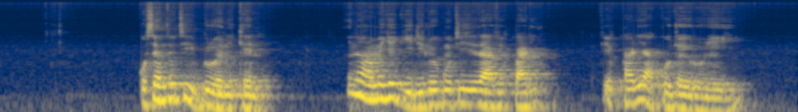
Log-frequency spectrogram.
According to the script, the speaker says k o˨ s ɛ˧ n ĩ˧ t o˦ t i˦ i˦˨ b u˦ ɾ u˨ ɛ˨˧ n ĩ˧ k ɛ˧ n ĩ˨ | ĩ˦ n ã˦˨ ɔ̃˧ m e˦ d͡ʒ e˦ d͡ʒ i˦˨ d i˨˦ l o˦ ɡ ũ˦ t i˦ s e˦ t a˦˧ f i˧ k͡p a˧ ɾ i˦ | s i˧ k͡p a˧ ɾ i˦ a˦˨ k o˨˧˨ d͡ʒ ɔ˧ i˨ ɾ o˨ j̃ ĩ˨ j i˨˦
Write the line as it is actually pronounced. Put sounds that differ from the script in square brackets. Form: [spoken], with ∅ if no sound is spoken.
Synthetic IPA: k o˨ s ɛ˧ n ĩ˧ t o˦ t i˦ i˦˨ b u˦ ɾ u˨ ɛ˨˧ n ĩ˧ k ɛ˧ n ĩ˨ | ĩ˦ n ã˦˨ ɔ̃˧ m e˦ d͡ʒ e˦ d͡ʒ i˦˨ d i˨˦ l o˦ ɡ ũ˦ t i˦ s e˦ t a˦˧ f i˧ k͡p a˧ ɾ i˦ | [f] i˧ k͡p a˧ ɾ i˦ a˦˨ k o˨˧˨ d͡ʒ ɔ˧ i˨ ɾ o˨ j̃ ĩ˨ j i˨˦

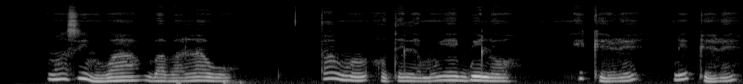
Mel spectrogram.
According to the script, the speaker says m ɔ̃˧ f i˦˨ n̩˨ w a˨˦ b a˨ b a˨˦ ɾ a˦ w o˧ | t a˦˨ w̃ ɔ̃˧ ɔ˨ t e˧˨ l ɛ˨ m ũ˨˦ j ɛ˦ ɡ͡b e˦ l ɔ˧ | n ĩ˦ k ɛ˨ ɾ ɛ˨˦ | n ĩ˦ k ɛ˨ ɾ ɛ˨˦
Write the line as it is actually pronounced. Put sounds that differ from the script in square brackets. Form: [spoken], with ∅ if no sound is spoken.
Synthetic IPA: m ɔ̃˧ [s] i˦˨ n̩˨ w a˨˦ b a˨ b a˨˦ [l] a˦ w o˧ | t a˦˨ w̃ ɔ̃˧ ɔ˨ t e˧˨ l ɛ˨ m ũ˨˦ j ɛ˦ ɡ͡b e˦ l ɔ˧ | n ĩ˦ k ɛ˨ ɾ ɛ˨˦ | n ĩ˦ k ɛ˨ ɾ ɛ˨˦

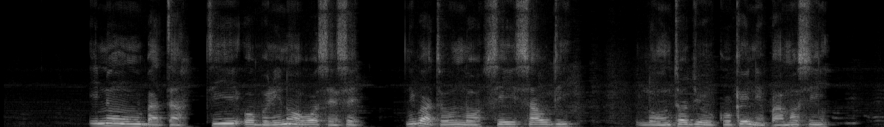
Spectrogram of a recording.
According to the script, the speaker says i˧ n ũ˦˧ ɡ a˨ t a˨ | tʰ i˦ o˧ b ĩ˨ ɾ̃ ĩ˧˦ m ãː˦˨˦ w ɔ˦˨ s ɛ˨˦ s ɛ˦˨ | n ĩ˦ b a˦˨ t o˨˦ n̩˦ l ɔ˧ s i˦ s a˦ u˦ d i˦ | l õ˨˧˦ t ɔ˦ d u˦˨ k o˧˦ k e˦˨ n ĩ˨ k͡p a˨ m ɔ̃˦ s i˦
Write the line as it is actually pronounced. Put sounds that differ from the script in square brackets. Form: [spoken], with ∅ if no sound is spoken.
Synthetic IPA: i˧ n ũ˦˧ [b] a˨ t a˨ | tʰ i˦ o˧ b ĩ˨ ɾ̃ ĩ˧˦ [n] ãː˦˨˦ w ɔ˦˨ s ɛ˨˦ s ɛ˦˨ | n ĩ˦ [ɡ͡b] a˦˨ t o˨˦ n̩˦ l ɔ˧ s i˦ s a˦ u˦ d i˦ | l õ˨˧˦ t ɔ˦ [d͡ʒ] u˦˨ k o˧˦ k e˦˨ n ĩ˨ k͡p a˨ m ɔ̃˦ s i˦

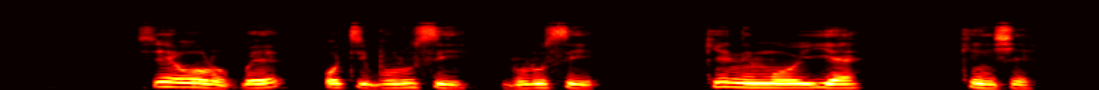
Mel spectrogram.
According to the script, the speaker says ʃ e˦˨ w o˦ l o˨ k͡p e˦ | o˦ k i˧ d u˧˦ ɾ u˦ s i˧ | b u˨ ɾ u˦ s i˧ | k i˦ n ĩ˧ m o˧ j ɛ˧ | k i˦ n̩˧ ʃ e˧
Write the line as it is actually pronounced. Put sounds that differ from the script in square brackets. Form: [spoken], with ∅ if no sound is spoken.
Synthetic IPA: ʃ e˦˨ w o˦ [ɾ] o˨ k͡p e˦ | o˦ [t] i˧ [b] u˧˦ ɾ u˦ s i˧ | b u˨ ɾ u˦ s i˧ | k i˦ n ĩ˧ m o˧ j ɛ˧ | k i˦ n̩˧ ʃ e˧

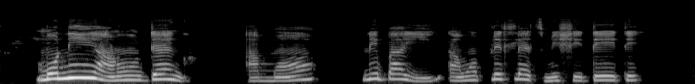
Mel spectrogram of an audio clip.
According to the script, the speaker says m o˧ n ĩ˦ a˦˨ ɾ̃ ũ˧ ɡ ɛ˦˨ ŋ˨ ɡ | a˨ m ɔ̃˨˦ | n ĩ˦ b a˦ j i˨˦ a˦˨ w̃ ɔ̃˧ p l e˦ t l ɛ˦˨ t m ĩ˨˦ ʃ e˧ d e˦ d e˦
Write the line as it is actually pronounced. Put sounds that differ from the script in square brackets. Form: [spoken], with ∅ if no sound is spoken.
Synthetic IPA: m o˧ n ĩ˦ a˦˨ ɾ̃ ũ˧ [d] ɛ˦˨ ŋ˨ ɡ | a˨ m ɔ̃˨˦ | n ĩ˦ b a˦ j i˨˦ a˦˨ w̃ ɔ̃˧ p l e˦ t l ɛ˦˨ t m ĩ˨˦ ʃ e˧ d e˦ d e˦

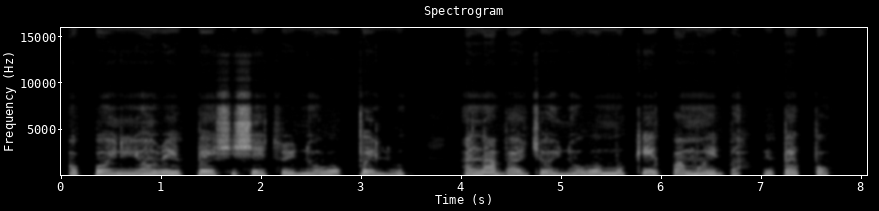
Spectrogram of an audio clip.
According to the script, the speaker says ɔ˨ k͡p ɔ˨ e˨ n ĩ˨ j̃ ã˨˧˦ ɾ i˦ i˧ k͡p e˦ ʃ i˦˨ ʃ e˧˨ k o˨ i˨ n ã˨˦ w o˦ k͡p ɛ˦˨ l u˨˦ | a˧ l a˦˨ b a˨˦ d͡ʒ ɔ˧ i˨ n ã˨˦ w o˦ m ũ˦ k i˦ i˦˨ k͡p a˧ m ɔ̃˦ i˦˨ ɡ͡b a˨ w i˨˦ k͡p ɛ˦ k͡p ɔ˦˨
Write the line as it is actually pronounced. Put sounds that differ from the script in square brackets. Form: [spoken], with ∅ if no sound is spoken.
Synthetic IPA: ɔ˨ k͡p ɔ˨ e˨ n ĩ˨ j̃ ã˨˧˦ ɾ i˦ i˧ k͡p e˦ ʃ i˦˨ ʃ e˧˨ [t] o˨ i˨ n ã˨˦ w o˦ k͡p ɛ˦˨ l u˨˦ | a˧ l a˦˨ b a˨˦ d͡ʒ ɔ˧ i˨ n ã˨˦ w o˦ m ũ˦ k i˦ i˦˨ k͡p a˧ m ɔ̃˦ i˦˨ ɡ͡b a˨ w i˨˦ k͡p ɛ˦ k͡p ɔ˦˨

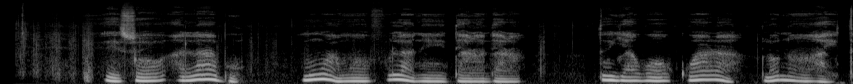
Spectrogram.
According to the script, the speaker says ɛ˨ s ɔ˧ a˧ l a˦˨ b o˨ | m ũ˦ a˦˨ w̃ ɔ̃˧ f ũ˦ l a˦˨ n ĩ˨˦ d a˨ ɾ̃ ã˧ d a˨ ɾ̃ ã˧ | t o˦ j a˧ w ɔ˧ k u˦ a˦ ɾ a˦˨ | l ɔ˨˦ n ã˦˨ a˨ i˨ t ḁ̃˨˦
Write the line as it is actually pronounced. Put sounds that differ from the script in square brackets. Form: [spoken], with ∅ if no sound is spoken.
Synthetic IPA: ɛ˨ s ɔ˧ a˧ l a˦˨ b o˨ | m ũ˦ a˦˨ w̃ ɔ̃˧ f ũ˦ l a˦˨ n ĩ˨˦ d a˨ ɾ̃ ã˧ d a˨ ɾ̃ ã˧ | t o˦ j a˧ w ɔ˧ k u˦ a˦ ɾ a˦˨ | l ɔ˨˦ n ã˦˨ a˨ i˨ t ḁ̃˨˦

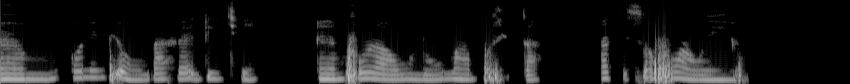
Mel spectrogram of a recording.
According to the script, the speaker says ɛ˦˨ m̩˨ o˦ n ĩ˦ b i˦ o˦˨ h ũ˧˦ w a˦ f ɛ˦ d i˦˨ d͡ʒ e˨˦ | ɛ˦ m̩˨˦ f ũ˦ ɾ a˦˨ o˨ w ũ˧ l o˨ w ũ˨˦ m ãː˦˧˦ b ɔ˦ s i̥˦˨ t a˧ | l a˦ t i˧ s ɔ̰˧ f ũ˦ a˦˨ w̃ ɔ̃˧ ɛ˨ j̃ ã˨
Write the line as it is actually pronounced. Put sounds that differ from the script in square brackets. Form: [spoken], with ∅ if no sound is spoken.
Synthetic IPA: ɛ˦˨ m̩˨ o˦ n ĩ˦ b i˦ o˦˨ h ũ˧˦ [b] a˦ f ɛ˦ d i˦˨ d͡ʒ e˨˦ | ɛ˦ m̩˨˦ f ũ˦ ɾ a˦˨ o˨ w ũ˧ l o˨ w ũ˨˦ m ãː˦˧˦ b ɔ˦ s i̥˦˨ t a˧ | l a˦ t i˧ s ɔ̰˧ f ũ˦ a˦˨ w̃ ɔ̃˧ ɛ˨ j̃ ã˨

